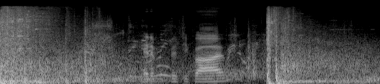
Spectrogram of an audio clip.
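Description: A gun fires loudly with an echoing boom.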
